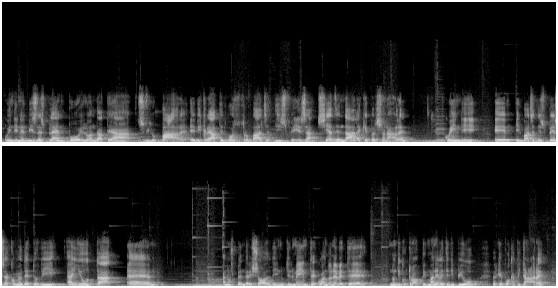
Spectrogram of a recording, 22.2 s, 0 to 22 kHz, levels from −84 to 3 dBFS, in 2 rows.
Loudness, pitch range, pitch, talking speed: -20 LUFS, 125-155 Hz, 135 Hz, 140 wpm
